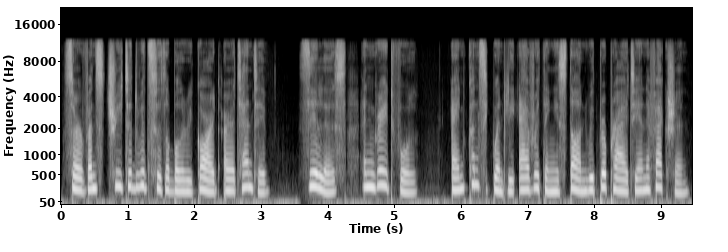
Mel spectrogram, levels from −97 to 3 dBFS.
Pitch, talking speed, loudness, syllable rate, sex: 220 Hz, 125 wpm, -18 LUFS, 5.1 syllables/s, female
